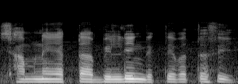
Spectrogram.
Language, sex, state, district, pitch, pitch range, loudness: Bengali, male, West Bengal, Cooch Behar, 120 Hz, 120-125 Hz, -16 LUFS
